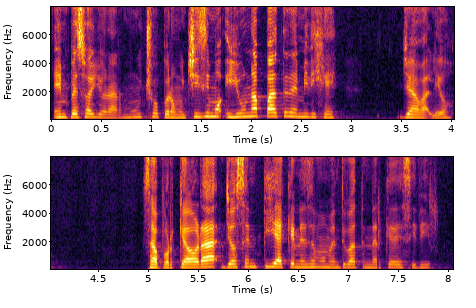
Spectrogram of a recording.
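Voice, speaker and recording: A woman's voice: medium pitch, steady tone, quick pace, a little mellow. A Mexican woman, a mother and podcast guest, telling her story animatedly, acting out dialogue with many fillers. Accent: Mexican Spanish. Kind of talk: interview conversation.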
